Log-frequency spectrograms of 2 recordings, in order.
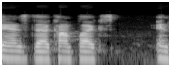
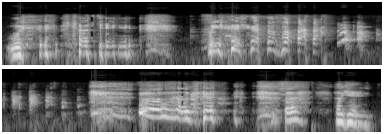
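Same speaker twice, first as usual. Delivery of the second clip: laughing fit; 10 semitones higher than usual. Real, not acted. Breaks up laughing mid-reading.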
